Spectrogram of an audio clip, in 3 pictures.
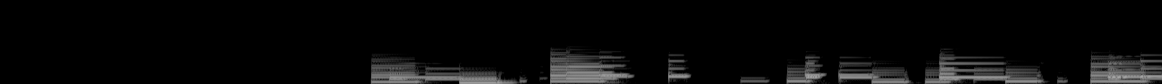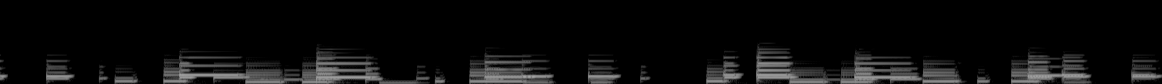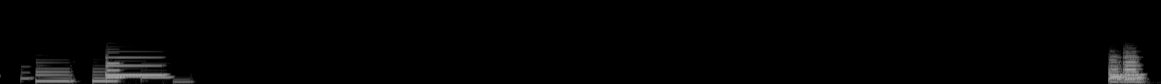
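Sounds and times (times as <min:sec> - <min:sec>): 
keyboard music: 0:03.8 - 0:06.9, 0:07.9 - 0:17.8, 0:18.7 - 0:21.2, 0:21.8 - 0:25.0, 0:34.4 - 0:34.7.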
